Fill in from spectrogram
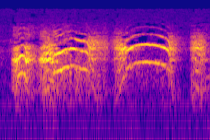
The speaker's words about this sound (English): I think I'll practice up with my duck call a little.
